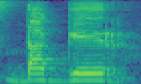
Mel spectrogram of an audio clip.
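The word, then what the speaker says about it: dager: And days is dagger.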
